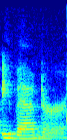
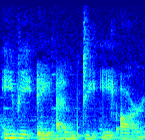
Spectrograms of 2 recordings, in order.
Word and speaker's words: Evander: and this one means left then we have a vander spell e v a n d e r evander and this one means bow warrior or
